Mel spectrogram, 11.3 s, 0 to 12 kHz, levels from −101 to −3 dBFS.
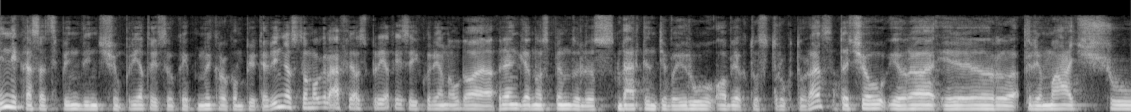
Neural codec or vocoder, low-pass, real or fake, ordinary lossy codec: codec, 16 kHz, 4 kbps, FunCodec, trained on Chinese and English, 50 frames a second; 7.2 kHz; fake; MP3, 48 kbps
